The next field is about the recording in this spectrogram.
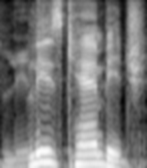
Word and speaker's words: Cambage: Liz Cambridge? – Liz Cambage. Yeah. – Cambage? Or Bridge? – Cambage. – Cambage. Oh, Cambage.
